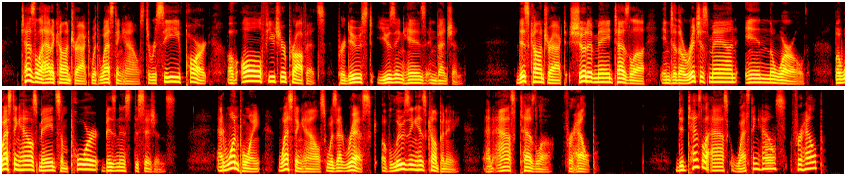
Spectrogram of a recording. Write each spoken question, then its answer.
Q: Did Tesla ask Westinghouse for help?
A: No, Tesla didn't ask Westinghouse for help.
